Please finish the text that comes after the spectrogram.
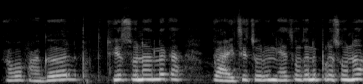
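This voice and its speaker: A man's voice: high-pitched, steady tone, brisk, dark tone, lightly acted. A man voicing a pushy, glib young village boyfriend in a cartoon, with a Vidarbha Marathi accent. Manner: coaxing, glib. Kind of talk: amateur cartoon dialogue.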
